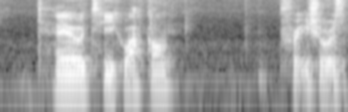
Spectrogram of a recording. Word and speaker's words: Teotihuacan: excuse my pronunciation but i'm pretty sure it's pronounced or something like teotihuacan pretty sure is the pronunciation but i might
